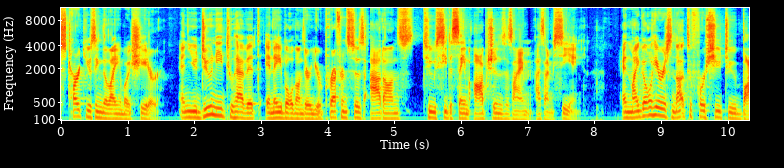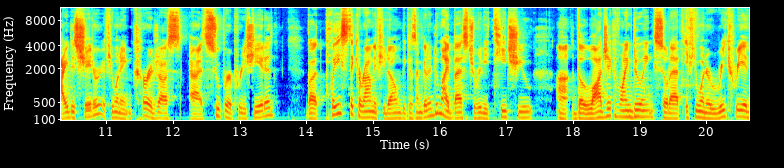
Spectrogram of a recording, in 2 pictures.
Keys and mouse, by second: 2.7-3.6 drag, 17.0 click, 18.8 click, 19.2 click, 20.2 shift+a.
